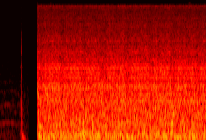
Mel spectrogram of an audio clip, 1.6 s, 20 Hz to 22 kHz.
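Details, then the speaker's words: 2020 Amigo Bellagio 150cc moped with 24 miles, front disc brake: harsh steady rasping chatter under braking, from pad backs vibrating against the caliper; fixed by spraying brake quiet compound on the pad backs. "this is an example of the brake chatter I was talking about"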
